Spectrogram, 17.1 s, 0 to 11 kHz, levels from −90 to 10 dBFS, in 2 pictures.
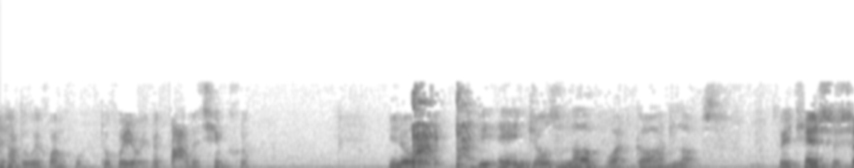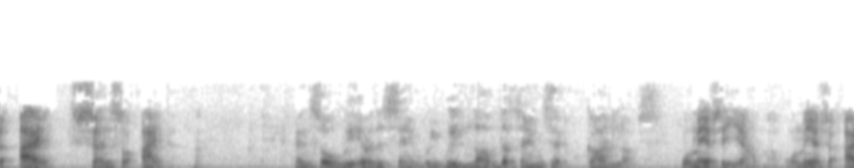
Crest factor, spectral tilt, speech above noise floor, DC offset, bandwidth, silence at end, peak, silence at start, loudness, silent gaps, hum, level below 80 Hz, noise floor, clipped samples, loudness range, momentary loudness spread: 26 dB; -4 dB/octave; 23 dB; 0.3%; 5.6 kHz; 0 s; -10 dBFS; 0 s; -35 LUFS; none; none; -62 dBFS; -59 dBFS; under 0.1%; 5 LU; 18 LU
